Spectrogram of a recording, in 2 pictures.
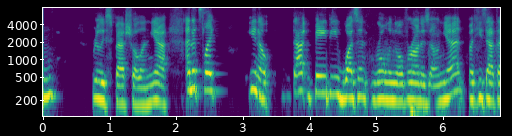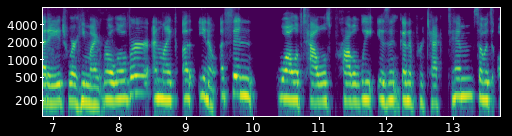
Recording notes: a spoiler-filled virtual Q&A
